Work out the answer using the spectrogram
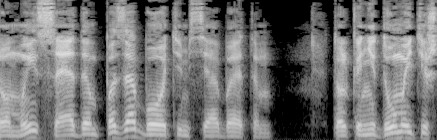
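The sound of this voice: Ordinary pitch variation marks an unforced reading voice, and the background stays quiet.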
